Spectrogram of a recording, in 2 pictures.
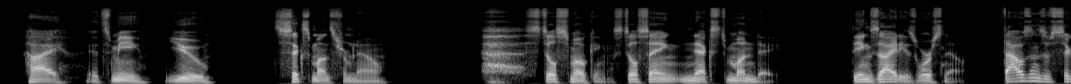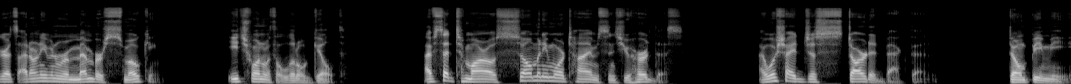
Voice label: future b male; voicemails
